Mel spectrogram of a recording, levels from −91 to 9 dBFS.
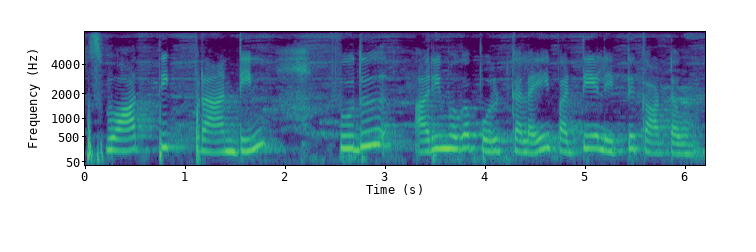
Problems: constant background noise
